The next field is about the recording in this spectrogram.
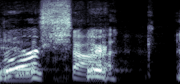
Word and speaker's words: Rorschach: It is a bit of a Rorschach. Sorry, I can't pronounce that word. I've never been able to. – Rorschach.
